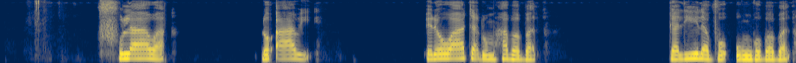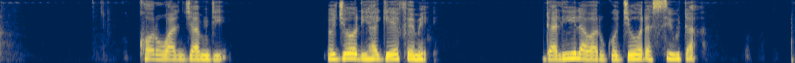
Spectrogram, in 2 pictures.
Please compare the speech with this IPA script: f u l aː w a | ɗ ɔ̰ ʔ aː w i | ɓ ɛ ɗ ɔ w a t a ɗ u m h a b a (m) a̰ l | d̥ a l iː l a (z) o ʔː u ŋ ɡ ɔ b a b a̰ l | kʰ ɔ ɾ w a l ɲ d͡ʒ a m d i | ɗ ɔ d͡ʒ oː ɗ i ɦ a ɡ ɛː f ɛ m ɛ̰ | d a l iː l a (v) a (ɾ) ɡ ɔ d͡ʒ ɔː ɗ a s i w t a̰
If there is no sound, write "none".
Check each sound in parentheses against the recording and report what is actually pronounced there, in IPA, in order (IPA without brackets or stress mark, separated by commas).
b, v, w, ɾ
